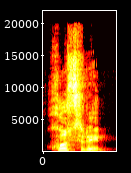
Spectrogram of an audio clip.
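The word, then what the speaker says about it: خسر: The next example is khusrin. Again, there is a stop here. So, you make the haraka of the Ra a jazm. Normally, you read it khusrin.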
